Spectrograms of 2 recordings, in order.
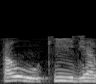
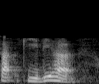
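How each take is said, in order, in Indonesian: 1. Suku kata pertama memiliki diftong 'au'. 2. Suku kata pertama diakhiri hamzah. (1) "ada lafad taukidiha" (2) "bukan ta'kidiha"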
